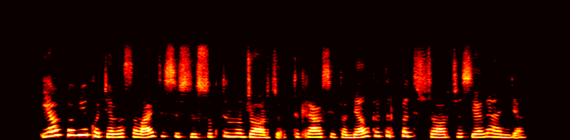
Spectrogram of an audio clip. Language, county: Lithuanian, Vilnius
